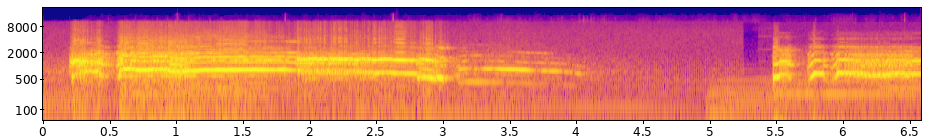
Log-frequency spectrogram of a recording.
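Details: Rooster crowing: a long harmonic, slightly broken call of about three seconds that falls away at the end, followed by a quieter pause and a further burst, with background music underneath.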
